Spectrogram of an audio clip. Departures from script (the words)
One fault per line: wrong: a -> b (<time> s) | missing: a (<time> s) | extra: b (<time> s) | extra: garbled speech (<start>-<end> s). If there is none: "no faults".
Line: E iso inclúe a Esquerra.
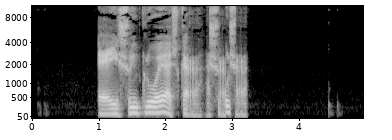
extra: garbled speech (2.6-3.2 s)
